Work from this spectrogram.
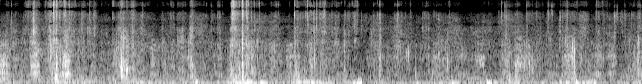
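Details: Golden Retriever, ten years old, panting steadily on the walk to a field: rhythmic breathy puffs repeating roughly every half second, with faint outdoor background noise.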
